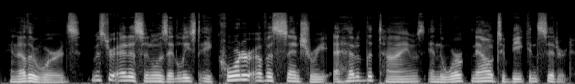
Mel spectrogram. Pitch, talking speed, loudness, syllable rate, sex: 140 Hz, 250 wpm, -17 LUFS, 6.5 syllables/s, male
